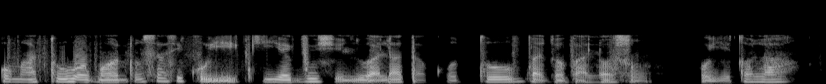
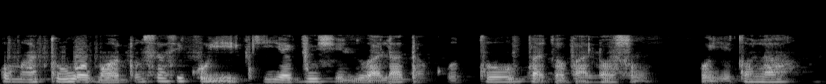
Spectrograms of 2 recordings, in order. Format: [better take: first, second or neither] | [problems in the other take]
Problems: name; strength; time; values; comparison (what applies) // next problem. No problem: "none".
first | noise reduction (classical method WPE with log-MMSE)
